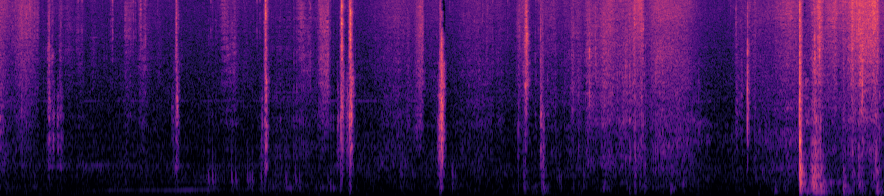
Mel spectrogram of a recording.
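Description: Pages of a paperback car owner's manual being flipped: scattered crisp paper flicks and rustling. Near the end there is a louder knock as the booklet is pushed into the plastic glove compartment.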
